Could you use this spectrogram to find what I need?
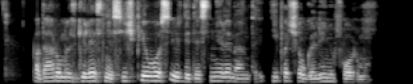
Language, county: Lithuanian, Tauragė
